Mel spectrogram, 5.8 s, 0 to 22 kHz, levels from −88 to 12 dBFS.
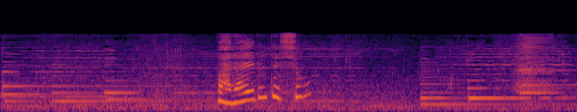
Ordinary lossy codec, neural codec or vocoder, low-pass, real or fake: AAC, 48 kbps; none; 7.2 kHz; real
